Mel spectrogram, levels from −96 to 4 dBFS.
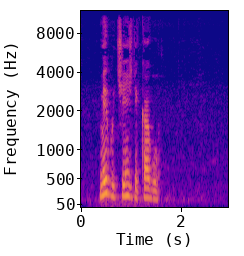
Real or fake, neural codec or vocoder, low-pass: real; none; 10.8 kHz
